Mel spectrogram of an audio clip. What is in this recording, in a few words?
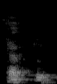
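tractor, Bulgarian; tuxpaint-stamps; vehicles; farming; cartoon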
